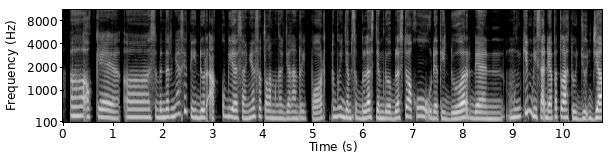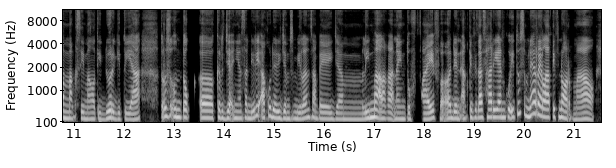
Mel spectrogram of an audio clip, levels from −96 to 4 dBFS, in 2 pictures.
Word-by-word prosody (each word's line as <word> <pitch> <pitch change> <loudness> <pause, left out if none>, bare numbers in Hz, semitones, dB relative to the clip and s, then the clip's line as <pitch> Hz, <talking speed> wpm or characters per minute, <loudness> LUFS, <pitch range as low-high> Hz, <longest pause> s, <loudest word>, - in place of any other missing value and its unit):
Oh, 265 -2 +3
oke, 235 0 -4 0.3
eee, 225 +2 -1
sebenernya 230 +7 -1
sih 400 -4 -5
tidur 215 -2 +1
aku 240 +5 -4
biasanya 210 -3 0
setelah 235 -4 -3
mengerjakan 190 0 -3
report 190 +1 -5
itu 235 - -9
mungkin 235 -1 +1
jam - - 0
11.00 210 +1 +2
jam 210 -3 0
12.00 190 +2 0
itu 250 - +4
aku 235 -2 -1
udah 195 -2 0
tidur 180 +3 +4 0.2
dan 180 -1 0
mungkin 235 - -1
bisa 225 -3 +3
dapet 205 +3 +2
lah 220 0 +5
7 190 0 -3
jam 210 -1 +7
maksimal 185 -3 -3
tidur 185 +4 0
gitu 170 -1 -7
ya. 165 +1 +1 0.4
Terus 245 +2 -2
untuk, 225 -2 0 0.2
eee, 205 -1 +3
kerjanya 195 -1 -2
sendiri 205 +5 -1
aku 255 0 0
dari 200 -5 +1
jam 185 -2 -2
9.00 190 +3 -3
sampai 180 -5 -3
jam 165 -1 -6
5.00 210 +5 +4
lah 190 - -2
Kak, 170 - 0
9 175 0 -4
to 175 - -4
5, 170 +3 -1
heeh, 195 - -3
dan 190 -1 -1
aktivitas 215 0 -1
harianku 220 -1 +2
itu 275 +12 -2
sebenernya 300 +4 +2
relatif 230 -4 +3
normal. 180 -5 0
205 Hz, 160 wpm, -20 LUFS, 185-225 Hz, 0.4 s, jam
